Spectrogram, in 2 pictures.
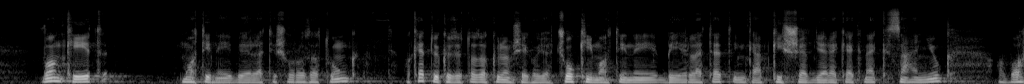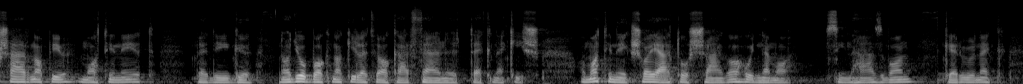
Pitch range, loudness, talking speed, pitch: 100-120 Hz, -29 LUFS, 110 wpm, 110 Hz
